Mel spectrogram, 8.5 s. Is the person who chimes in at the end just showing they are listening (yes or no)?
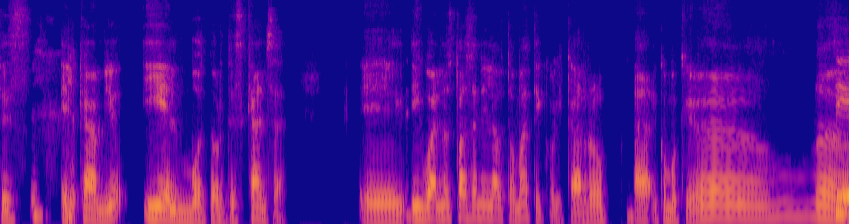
no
